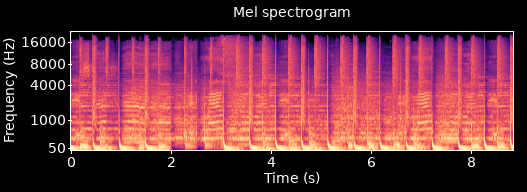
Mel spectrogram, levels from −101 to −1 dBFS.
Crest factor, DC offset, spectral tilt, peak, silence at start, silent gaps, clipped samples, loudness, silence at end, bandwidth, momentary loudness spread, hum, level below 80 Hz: 10 dB; under 0.1%; -4.5 dB/octave; 0 dBFS; 0 s; none; under 0.1%; -12 LUFS; 0 s; 19.5 kHz; 3 LU; none; -12 dBFS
